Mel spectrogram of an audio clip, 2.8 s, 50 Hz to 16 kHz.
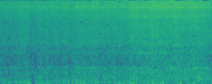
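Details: Engine 411, a small two-stroke, hard to start and only running when primed with fuel. It sputters rough and uneven. Many score lines on the cylinder wall leak compression, so it won't start; the carburettor was already cleaned.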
